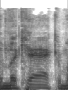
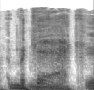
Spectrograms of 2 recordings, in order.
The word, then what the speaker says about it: macaque: What is it? It's macaque. – The macaque monkey, yeah. – Okay, I got macaque. – Yeah. – Okay. I got this. – Rhymes with backpack.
